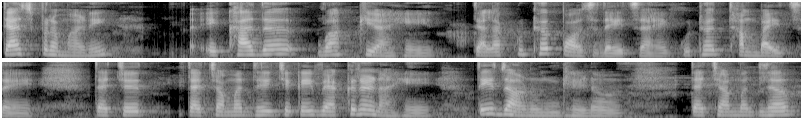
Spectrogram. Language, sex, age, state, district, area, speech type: Marathi, female, 60+, Maharashtra, Kolhapur, urban, spontaneous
